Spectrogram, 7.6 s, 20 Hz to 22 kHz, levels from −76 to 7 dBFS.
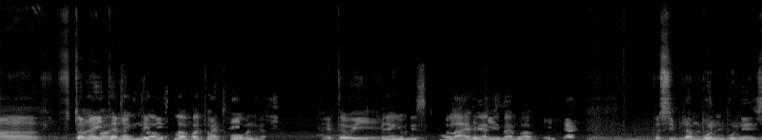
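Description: From 1.3 to 2.78 s the speech sinks by roughly 20 dB, then dips again from 4.26 to 4.75 s and from 4.95 to 5.89 s, the last dip deepest at around 25 dB. This is likely speech suppressed in double talk: an echo canceller that mistook this talker for loudspeaker echo. Unlike packet-loss dropouts, the cuts are attenuation lasting about half a second to a second, not sudden silent gaps.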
